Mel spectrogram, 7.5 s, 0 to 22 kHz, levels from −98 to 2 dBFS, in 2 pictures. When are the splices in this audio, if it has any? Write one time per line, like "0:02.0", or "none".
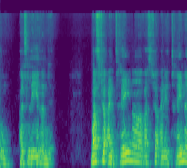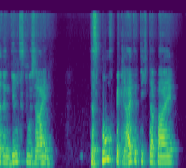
none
